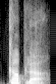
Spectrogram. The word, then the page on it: coupler: Indian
